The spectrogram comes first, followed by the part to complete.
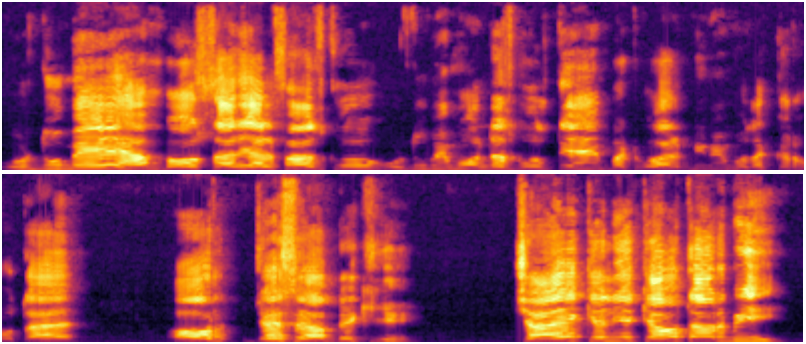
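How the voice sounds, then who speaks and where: A woman with a high voice teaches grammar to students on a video call. She explains patiently, step by step, and keeps asking whether they follow. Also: moderate pace, pushed and bright. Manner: explanatory, checks understanding with "theek hai na". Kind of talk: online class lecture.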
